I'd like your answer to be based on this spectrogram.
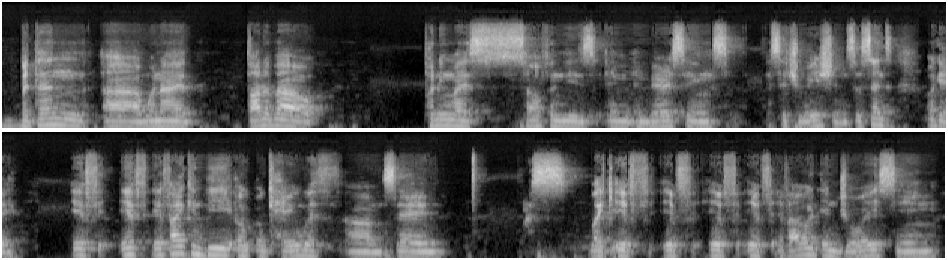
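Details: Stuttering in a young adult male university senior, onset at about age five or six, with blocks; his biological father and maternal grandfather also stutter.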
